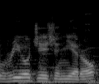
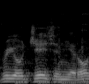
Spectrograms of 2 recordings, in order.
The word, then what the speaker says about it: Rio de Janeiro: from the old capital, Rio de Janeiro. That's right, it's pronounced Rio de Janeiro, not Rio de Janeiro. Get it right, we're not in Mexico. This is Portuguese, not Spanish.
